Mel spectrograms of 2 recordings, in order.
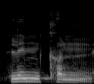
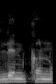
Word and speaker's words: Lincoln: These are the names with unpronounced letters could be transcribed wrongly and literally by the students, like Lincoln in Abraham Lincoln.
